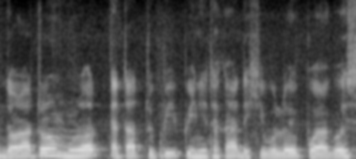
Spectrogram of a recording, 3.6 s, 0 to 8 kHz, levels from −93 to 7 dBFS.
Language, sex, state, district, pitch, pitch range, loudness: Assamese, male, Assam, Sonitpur, 160 Hz, 155-165 Hz, -13 LUFS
